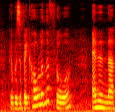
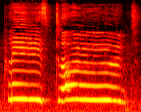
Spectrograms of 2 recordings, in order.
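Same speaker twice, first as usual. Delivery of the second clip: high, loud desperate plea; praying; 13 semitones higher, 6 dB louder than usual. Acted. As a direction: beg it like a prayer, high and loud. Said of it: "he prayed".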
